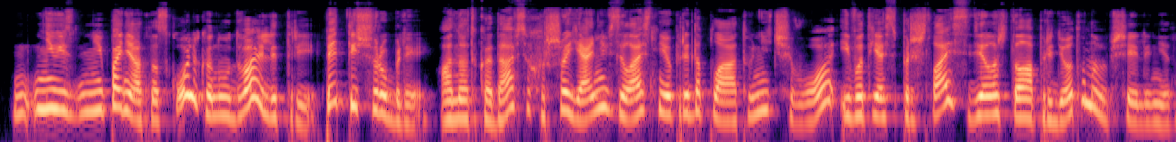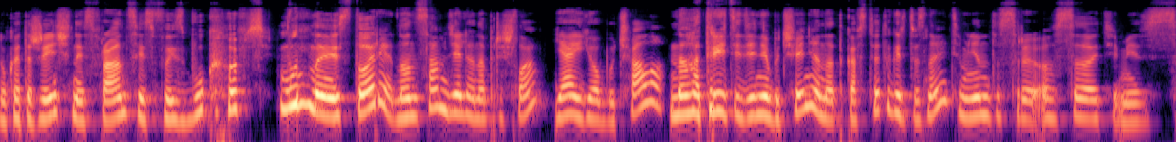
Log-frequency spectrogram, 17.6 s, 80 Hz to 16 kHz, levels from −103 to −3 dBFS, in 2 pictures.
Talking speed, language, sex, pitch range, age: 240 wpm, Russian, female, 200-250 Hz, 20-39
